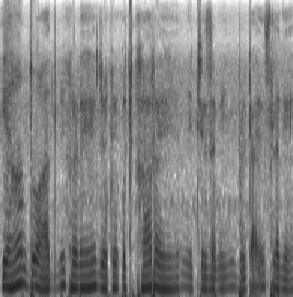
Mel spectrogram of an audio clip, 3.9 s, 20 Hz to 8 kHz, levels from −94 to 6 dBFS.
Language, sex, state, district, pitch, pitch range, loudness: Hindi, male, Bihar, Begusarai, 120 Hz, 110-125 Hz, -15 LUFS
